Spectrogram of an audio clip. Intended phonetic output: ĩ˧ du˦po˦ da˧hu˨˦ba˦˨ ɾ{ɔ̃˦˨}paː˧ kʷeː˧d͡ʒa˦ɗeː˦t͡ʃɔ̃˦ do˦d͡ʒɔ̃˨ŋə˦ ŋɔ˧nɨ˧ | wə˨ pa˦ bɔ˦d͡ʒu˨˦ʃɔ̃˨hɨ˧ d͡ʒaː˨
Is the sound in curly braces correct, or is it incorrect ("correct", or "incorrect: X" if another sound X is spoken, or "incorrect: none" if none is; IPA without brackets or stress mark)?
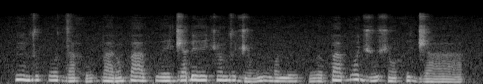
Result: incorrect: ɔ̃˧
